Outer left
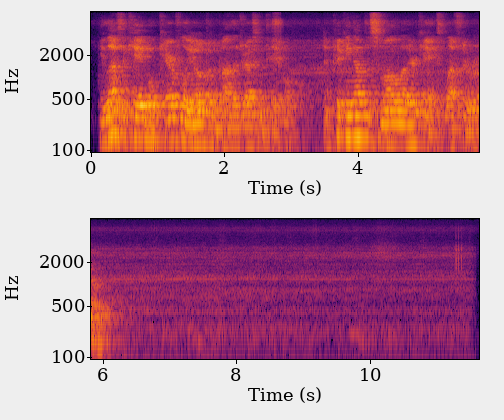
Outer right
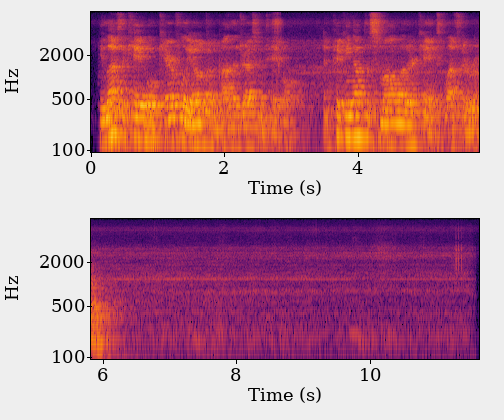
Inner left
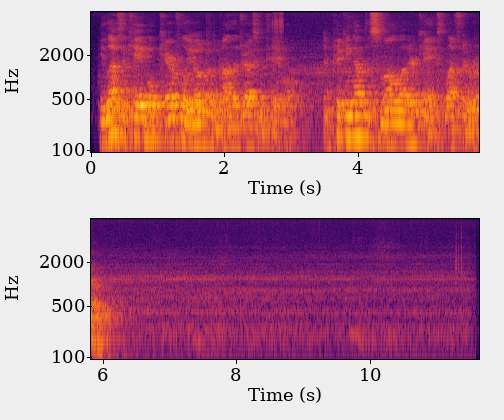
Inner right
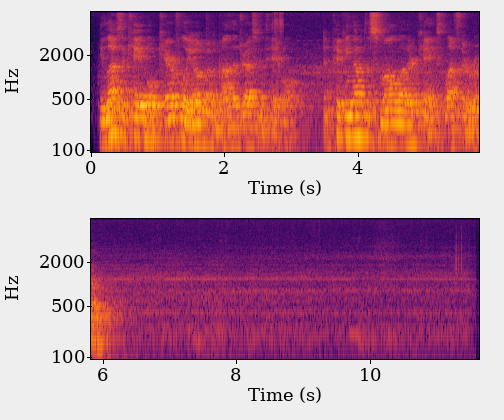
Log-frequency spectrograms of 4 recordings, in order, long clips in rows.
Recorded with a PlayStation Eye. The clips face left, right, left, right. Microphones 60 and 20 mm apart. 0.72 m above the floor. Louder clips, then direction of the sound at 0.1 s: Outer right 1 dB, even; 55° right (ahead or behind).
